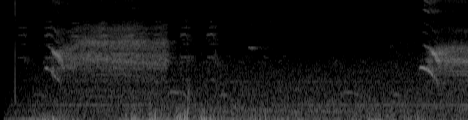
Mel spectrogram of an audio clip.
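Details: A little bird crying on a Memorial Day holiday weekend, said to miss its family: harsh, raspy screeches that open with a falling sweep, one long and one starting near the end, over rustling background noise.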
